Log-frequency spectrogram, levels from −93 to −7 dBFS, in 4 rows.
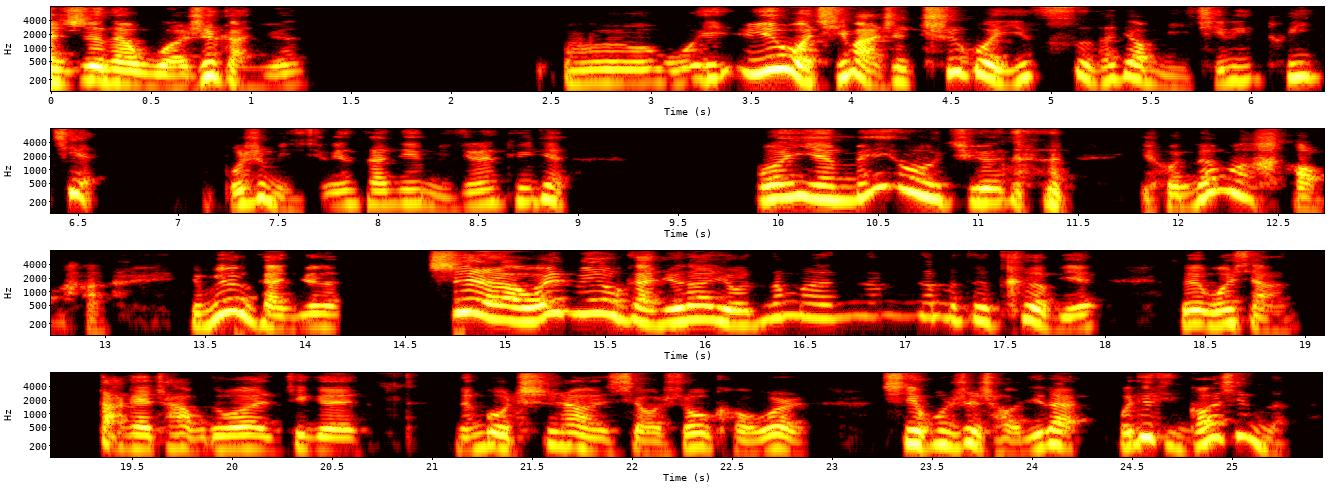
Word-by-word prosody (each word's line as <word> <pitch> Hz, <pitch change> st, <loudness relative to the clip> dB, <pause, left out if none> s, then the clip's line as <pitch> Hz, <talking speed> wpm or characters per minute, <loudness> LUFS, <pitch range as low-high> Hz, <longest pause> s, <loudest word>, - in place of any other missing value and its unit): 但 175 Hz, -, +3 dB
是 195 Hz, +5 st, +8 dB
呢， 165 Hz, -3 st, +4 dB
我 135 Hz, -3 st, +1 dB
是 235 Hz, -, +4 dB
感 125 Hz, -, -6 dB
觉 140 Hz, +4 st, -10 dB, 1.3 s
我 165 Hz, +1 st, -4 dB
我 165 Hz, +4 st, -7 dB, 0.2 s
因 290 Hz, +4 st, +8 dB
为 -, -, +13 dB
我 -, -, +10 dB
起 230 Hz, -, +2 dB
码 265 Hz, -, +4 dB
是 185 Hz, -, -4 dB
吃 295 Hz, -, +1 dB
过 270 Hz, -3 st, +5 dB
一 185 Hz, +8 st, -2 dB
次， 235 Hz, -1 st, -3 dB
它 190 Hz, +2 st, -7 dB
叫 225 Hz, -1 st, 0 dB
米 120 Hz, -5 st, -21 dB
其 140 Hz, +8 st, -9 dB
林 190 Hz, +2 st, -10 dB
推 225 Hz, +2 st, -3 dB
荐， 265 Hz, +5 st, -2 dB, 0.6 s
不 -, -, -5 dB
是 245 Hz, -, -1 dB
米 210 Hz, -, -8 dB
其 115 Hz, +6 st, -21 dB
林 170 Hz, +2 st, -10 dB
餐 170 Hz, 0 st, -6 dB
厅， 180 Hz, -1 st, -9 dB
米 135 Hz, -, -18 dB
其 160 Hz, -, -10 dB
林 180 Hz, +2 st, -6 dB
推 195 Hz, +1 st, -10 dB
荐。 225 Hz, -2 st, -3 dB, 0.9 s
我 225 Hz, +4 st, +4 dB
也 250 Hz, -4 st, +3 dB
没 220 Hz, +6 st, -2 dB
有 315 Hz, -9 st, +5 dB
觉 190 Hz, -2 st, -1 dB
得 -, -, -8 dB, 0.6 s
有 -, -, -17 dB, 0.2 s
那 -, -, +1 dB
么 310 Hz, -7 st, -1 dB
好 -, -, -4 dB, 0.2 s
啊， -, -, -16 dB, 0.4 s
也 -, -, -7 dB
没 330 Hz, -, +3 dB
有 345 Hz, -5 st, +4 dB
感 160 Hz, -8 st, -2 dB
觉 165 Hz, +1 st, -2 dB
到 165 Hz, -, -1 dB, 0.5 s
是 350 Hz, +1 st, +4 dB
啊， 245 Hz, -4 st, +6 dB
我 235 Hz, +6 st, +7 dB
也 345 Hz, -, 0 dB
没 335 Hz, 0 st, -3 dB
有 320 Hz, -4 st, 0 dB
感 220 Hz, -5 st, -1 dB
觉 215 Hz, -, +7 dB
到 250 Hz, +1 st, +3 dB
有 205 Hz, -5 st, +2 dB
那 270 Hz, -, -6 dB
么 280 Hz, -3 st, -7 dB
那 290 Hz, +1 st, -20 dB
么 305 Hz, -, -26 dB
那 280 Hz, -, -11 dB
么 255 Hz, -4 st, -9 dB
的 230 Hz, 0 st, -3 dB
特 405 Hz, -, +1 dB
别。 -, -, -5 dB, 0.4 s
所 195 Hz, -, +2 dB
以 -, -, +5 dB
我 190 Hz, +1 st, +1 dB
想 125 Hz, -, -8 dB, 0.4 s
大 -, -, -3 dB
概 170 Hz, -1 st, +2 dB
差 175 Hz, +1 st, -6 dB
不 150 Hz, -, -13 dB
多 165 Hz, +1 st, +2 dB
这 155 Hz, +4 st, -9 dB
个 155 Hz, -2 st, -1 dB, 0.5 s
能 155 Hz, +3 st, -11 dB
够 185 Hz, -3 st, +1 dB
吃 205 Hz, -, -4 dB
上 170 Hz, -7 st, -4 dB
小 130 Hz, -2 st, -6 dB
时 120 Hz, +10 st, -7 dB
候 185 Hz, -, -1 dB
口 475 Hz, -, -9 dB
味 475 Hz, +3 st, +1 dB
儿， -, -, -4 dB, 0.3 s
西 220 Hz, -, +3 dB
红 210 Hz, 0 st, +1 dB
柿 210 Hz, +3 st, 0 dB
炒 -, -, -8 dB
鸡 350 Hz, -, -3 dB
蛋， -, -, 0 dB, 0.2 s
我 -, -, -2 dB
就 310 Hz, -, +6 dB
挺 195 Hz, -, -13 dB
高 220 Hz, +9 st, -1 dB
兴 305 Hz, -6 st, -4 dB
的。 -, -, -21 dB
200 Hz, 250 characters per minute, -24 LUFS, 165-260 Hz, 1.3 s, 为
